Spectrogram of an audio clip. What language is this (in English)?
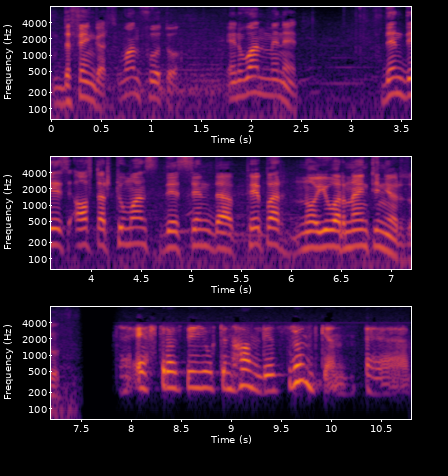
Swedish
